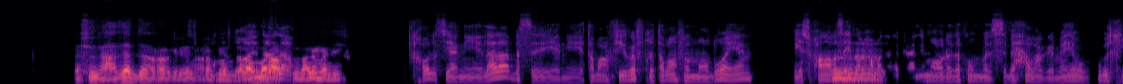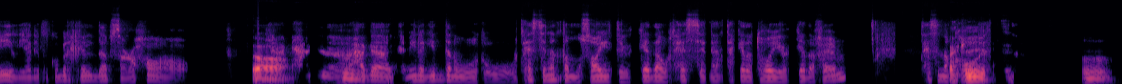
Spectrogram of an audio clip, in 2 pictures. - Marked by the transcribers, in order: tapping; distorted speech; tsk
- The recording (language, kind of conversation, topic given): Arabic, unstructured, إزاي تقنع حد يجرّب هواية جديدة؟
